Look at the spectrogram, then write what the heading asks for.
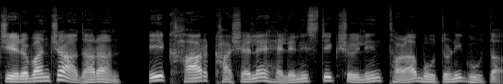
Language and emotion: Goan Konkani, neutral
